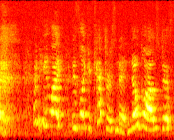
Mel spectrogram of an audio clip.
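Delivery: ordinary delivery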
